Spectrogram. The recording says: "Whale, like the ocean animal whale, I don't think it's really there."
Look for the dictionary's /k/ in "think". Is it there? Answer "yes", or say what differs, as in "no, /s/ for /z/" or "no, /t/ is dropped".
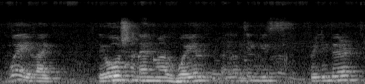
no, /k/ is dropped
